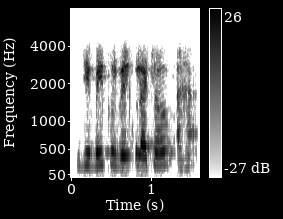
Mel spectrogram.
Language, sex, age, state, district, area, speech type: Sindhi, female, 45-60, Uttar Pradesh, Lucknow, urban, conversation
